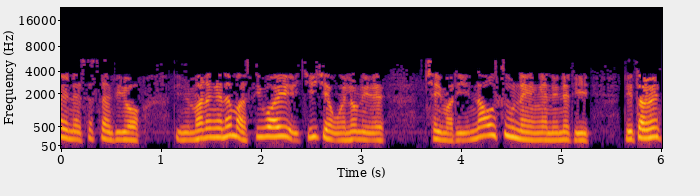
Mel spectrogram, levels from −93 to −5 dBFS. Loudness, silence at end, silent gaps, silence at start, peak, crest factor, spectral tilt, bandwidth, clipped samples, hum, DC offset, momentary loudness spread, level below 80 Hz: -24 LUFS; 0 s; none; 0 s; -4 dBFS; 18 dB; -4.5 dB/octave; 5.8 kHz; under 0.1%; none; under 0.1%; 10 LU; -66 dBFS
